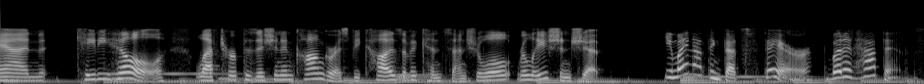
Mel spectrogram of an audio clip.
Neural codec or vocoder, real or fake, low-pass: none; real; 5.4 kHz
